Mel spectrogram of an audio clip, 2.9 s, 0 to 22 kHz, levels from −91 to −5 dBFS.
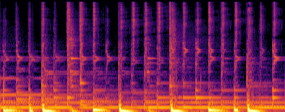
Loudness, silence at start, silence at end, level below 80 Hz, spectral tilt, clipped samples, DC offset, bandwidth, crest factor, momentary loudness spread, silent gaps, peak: -16 LUFS; 0 s; 0 s; -14 dBFS; -7.5 dB/octave; under 0.1%; under 0.1%; 19 kHz; 12 dB; 3 LU; none; 0 dBFS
